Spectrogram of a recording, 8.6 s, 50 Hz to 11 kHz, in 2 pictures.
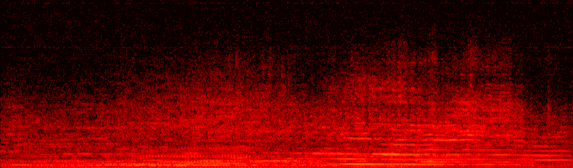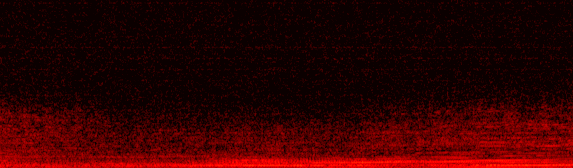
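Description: Formula 2 race cars circuit Willow Springs International Raceway during a 1987 ARRA event, engines rising and falling as they pass at moderate distance, a steady mid-pitched roar swelling then easing, with faint crowd ambience beneath.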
